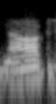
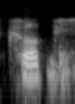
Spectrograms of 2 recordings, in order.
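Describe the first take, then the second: First: The name sounds like 'Knox'. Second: The name sounds like 'Cooks'. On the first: The speaker calls it wrong. "I pronounced it wrong. I pronounced it Knox" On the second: The speaker calls it right. "it's pronounced Cooks"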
